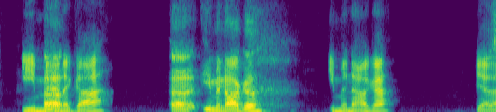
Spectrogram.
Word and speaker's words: Imanaga: Imanaga?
